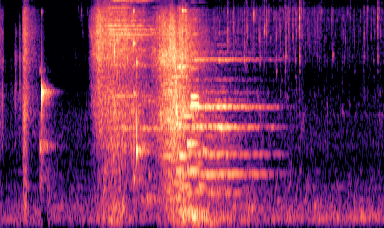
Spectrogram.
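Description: A bright chime sounds as a game menu item is selected.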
